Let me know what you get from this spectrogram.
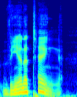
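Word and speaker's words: Vienna Teng: And she quotes the band Vienna Ting, and that is spelled T-E-N-G. And as she says her, like it's a single performer, but it's a band, Vienna like the city, Ting, T-E-N-G, a song called Hymn of Axiom.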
